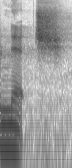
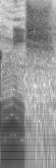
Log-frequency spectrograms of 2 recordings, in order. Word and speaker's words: niche: Finding your niche, or niche, depending on your pronunciation preference.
